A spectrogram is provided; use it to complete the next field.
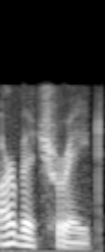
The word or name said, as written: arbitrate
